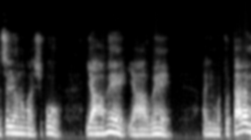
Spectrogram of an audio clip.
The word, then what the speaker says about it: 야훼: 읽어야 되겠는데 예, 그래도 가장 근접한 발음이라고 추정되는 야훼 그 전통적으로 그 유대교라고 그러나요? 그쪽에서도 발음이 늘 되어 왔었던 그것을 생각하면서 그래서 야훼라고 제가 그렇게 발음을 하면서 읽고 있었던 것입니다.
